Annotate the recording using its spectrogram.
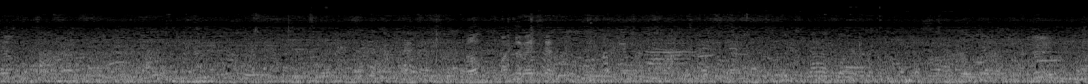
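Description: A large crowd chatters outdoors all around.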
